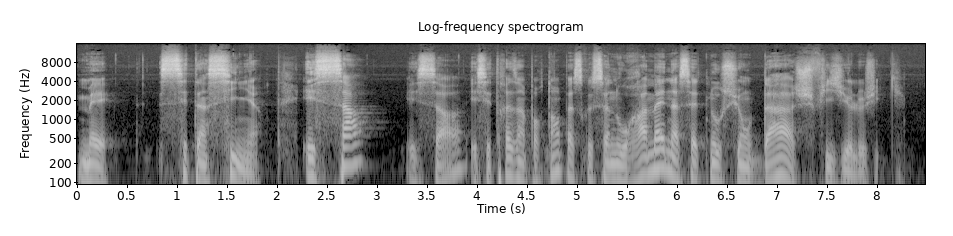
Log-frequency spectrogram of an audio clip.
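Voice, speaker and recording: A man's very deep, low pitch with very wide pitch swings. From France. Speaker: geriatric doctor and researcher. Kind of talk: interview, explanatory.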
